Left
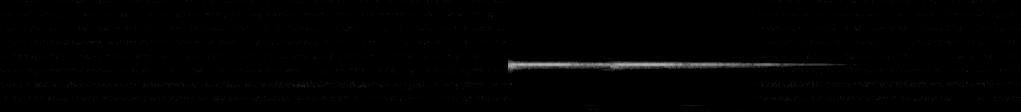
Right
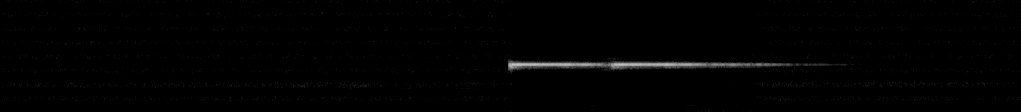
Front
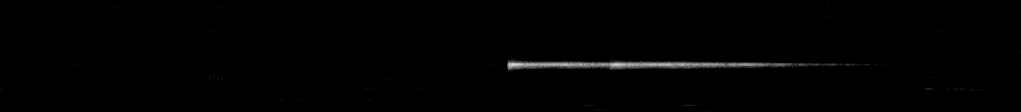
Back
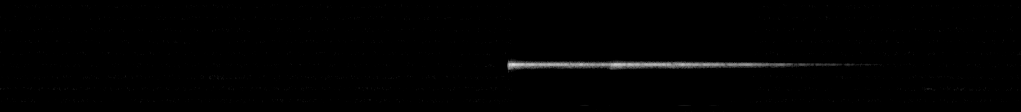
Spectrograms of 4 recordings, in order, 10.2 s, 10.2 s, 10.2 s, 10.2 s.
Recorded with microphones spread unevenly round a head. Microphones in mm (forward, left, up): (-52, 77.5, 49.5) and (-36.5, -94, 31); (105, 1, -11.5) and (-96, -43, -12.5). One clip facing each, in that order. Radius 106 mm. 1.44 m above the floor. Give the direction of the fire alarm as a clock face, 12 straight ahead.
11 o'clock.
